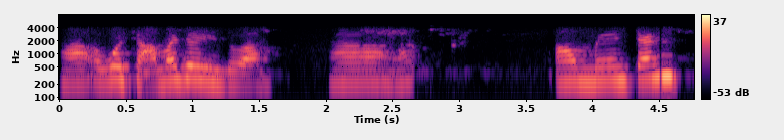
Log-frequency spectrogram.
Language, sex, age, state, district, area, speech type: Sindhi, female, 60+, Gujarat, Surat, urban, conversation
